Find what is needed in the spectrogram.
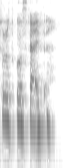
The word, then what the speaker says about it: Rutkauskaitė: It's Rutkauskaitė.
